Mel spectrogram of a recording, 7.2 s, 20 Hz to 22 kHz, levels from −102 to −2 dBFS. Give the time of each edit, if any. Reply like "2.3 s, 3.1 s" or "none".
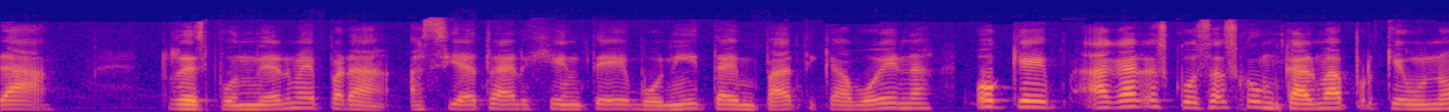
4.8 s, 5.3 s

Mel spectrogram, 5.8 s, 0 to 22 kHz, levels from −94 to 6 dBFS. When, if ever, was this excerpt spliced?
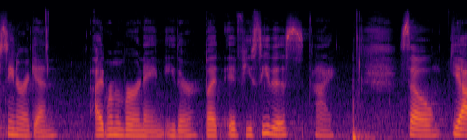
1.3 s, 2.5 s, 3.9 s

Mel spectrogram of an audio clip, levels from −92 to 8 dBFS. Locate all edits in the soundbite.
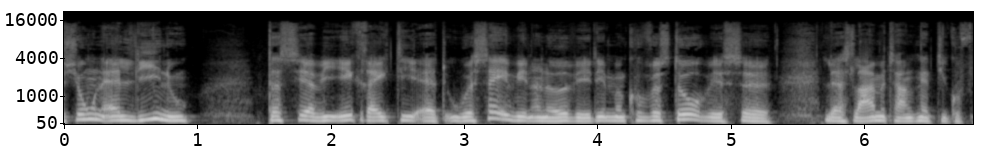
none

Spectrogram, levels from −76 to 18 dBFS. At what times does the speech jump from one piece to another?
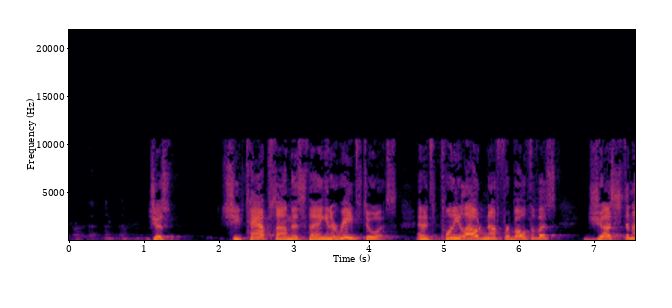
2.3 s

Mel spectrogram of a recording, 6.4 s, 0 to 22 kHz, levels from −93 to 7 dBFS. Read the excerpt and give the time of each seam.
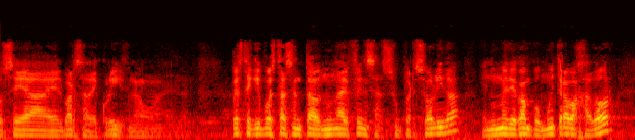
2.3 s

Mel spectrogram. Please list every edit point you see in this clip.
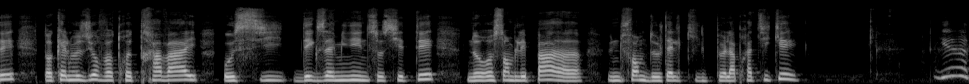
2.1 s, 6.6 s

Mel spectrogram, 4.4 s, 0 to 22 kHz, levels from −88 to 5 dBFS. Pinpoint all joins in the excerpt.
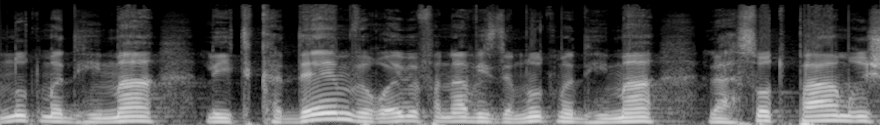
none

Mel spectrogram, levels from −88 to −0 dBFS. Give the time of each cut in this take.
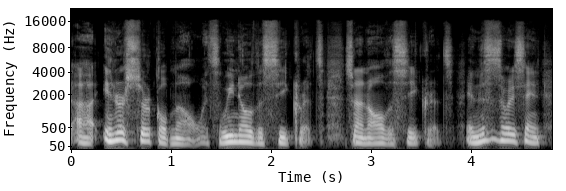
1.0 s, 1.5 s, 2.8 s, 3.9 s

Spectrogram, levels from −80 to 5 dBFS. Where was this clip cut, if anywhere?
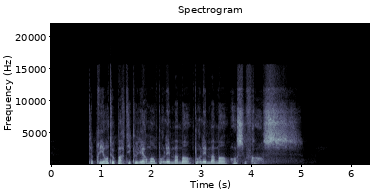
2.8 s

